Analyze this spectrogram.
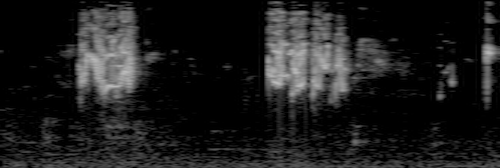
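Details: Tame lovebirds chirping: two loud, scratchy, buzzy chirp bursts about a second apart, the second trailing into softer notes, followed by a couple of brief squeaks.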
